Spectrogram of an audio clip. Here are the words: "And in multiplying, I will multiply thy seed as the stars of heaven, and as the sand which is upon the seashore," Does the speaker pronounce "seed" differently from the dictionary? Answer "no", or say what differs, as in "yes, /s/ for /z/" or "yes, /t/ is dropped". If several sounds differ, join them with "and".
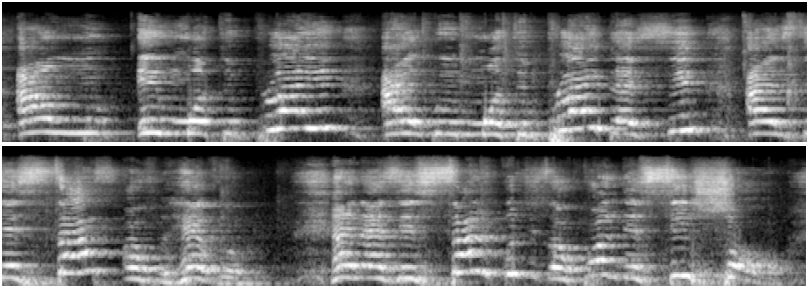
yes, /d/ is dropped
